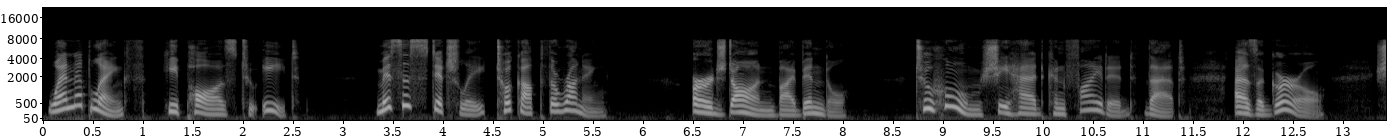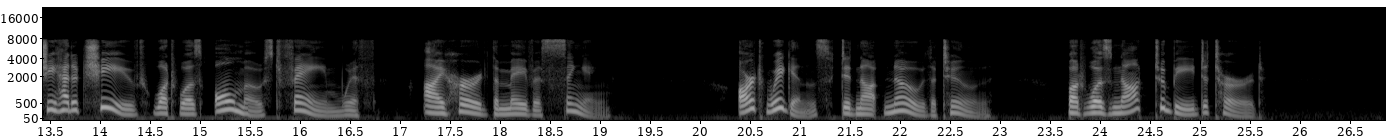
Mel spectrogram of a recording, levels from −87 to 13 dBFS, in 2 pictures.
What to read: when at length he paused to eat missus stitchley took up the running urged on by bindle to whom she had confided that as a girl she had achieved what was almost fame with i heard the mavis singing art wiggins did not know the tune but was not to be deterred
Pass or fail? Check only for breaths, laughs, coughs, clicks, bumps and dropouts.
pass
